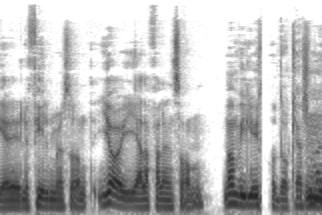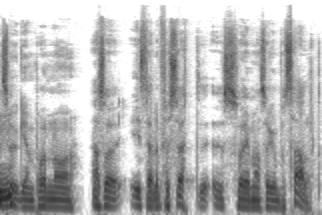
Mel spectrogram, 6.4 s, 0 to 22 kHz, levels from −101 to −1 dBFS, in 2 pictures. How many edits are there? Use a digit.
2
